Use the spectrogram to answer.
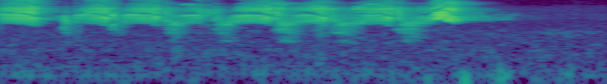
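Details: Woodpecker calling at a bird feeder in Ocala National Forest, Florida, where adults show a juvenile how to wedge sunflower seeds into bark cracks. A rapid series of high, squawky chattering notes runs for about two and a half seconds, then fades.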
